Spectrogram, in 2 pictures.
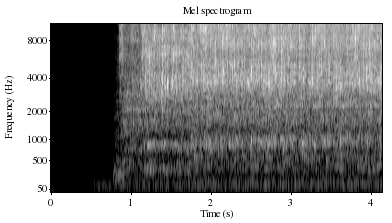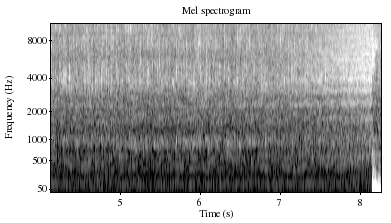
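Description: Water running steadily from a single-lever mixer tap into a sink basin, a steady hiss that starts just under a second in.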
